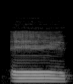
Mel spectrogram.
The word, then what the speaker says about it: e: whatever German is, um, e tu, I believe. Io sono tedesco. E tu? Okay, so io sono, whatever you want to do. Tedesco is German, e tu. So the letter E is pronounced A, and in this form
